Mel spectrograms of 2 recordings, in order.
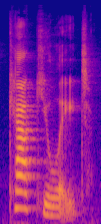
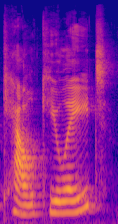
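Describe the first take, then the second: First: The L sound is dropped. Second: The L sound is clearly pronounced. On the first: The speaker calls it wrong. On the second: The speaker calls it right.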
